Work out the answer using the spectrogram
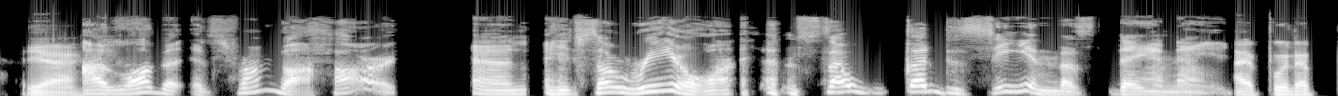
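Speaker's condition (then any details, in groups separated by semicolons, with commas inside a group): Parkinson's disease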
